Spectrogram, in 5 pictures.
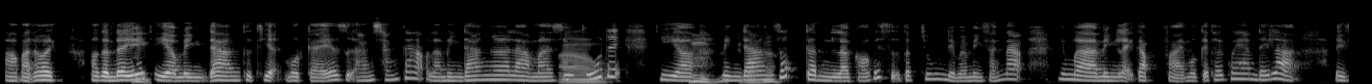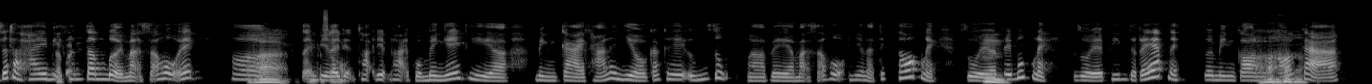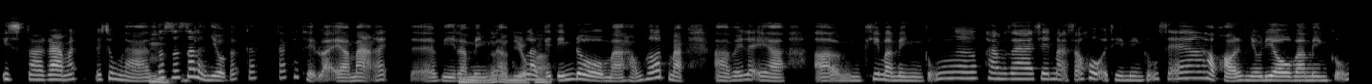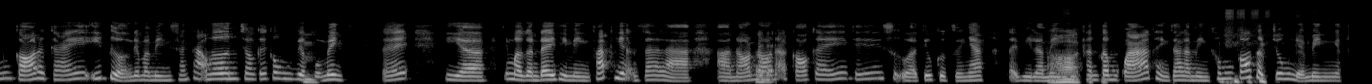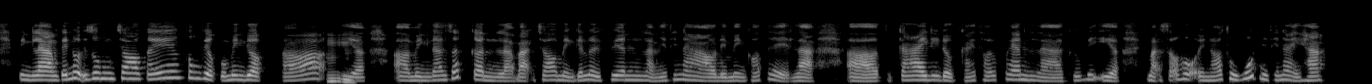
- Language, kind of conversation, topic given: Vietnamese, advice, Làm thế nào để không bị mạng xã hội làm phân tâm khi bạn muốn sáng tạo?
- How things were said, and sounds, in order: "YouTube" said as "siu tút"; tapping; "Pinterest" said as "pin tờ rét"; laugh; other noise; laugh; other background noise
